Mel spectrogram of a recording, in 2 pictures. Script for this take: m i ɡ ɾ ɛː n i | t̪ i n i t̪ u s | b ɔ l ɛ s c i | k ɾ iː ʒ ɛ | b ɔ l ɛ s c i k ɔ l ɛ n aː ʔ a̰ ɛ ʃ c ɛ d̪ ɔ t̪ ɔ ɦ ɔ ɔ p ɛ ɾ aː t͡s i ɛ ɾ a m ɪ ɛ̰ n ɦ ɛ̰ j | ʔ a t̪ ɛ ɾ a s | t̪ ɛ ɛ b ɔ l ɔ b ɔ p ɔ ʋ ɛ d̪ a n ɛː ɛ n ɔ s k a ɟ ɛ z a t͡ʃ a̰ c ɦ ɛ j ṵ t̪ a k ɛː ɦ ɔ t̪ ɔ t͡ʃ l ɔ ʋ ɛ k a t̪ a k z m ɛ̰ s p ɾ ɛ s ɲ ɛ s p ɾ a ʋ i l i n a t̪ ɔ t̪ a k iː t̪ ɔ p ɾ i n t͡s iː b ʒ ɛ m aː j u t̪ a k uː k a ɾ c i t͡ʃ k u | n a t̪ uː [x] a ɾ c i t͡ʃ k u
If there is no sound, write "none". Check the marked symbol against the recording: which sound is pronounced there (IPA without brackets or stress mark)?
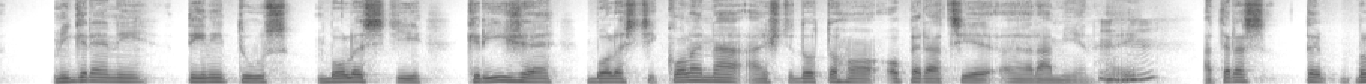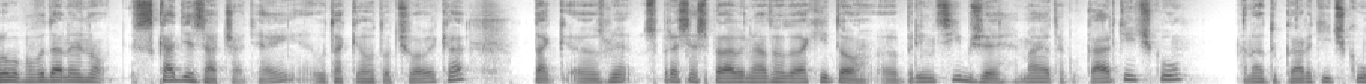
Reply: k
